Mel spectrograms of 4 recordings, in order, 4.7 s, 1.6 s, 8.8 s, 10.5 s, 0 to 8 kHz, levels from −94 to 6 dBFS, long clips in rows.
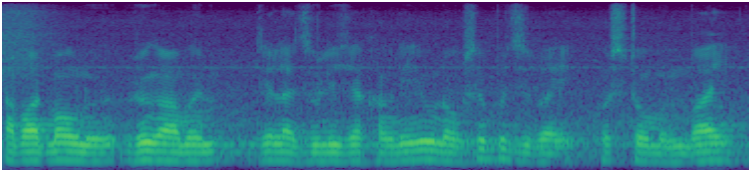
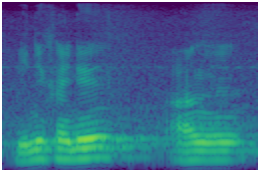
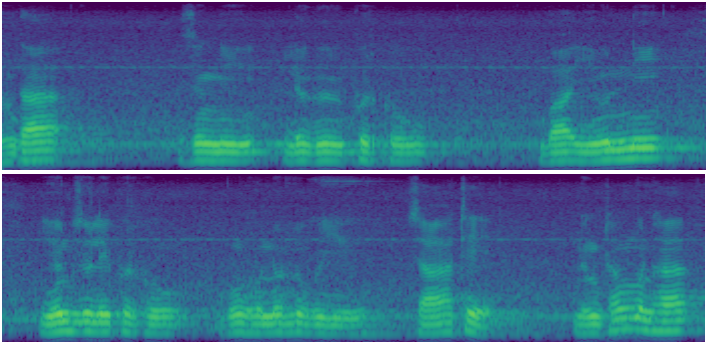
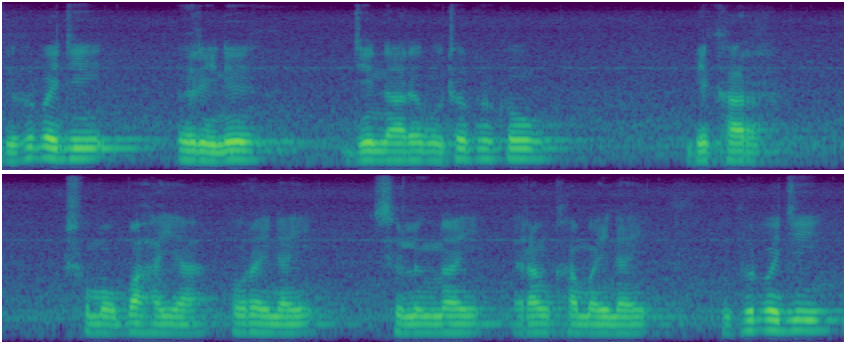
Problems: low volume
